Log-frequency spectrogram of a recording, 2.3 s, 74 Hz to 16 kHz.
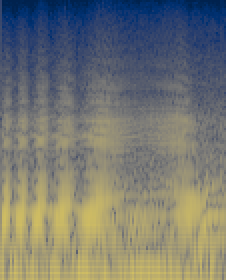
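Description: Single-cylinder engine of a KTM Duke 690 with an Akrapovic exhaust, running at a steady cruising speed and giving a constant droning note that holds its pitch.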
